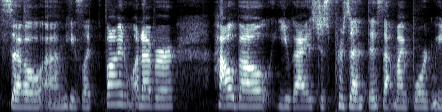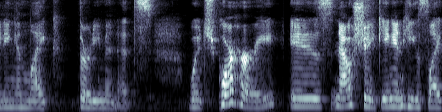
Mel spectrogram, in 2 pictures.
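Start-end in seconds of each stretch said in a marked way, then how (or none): none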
